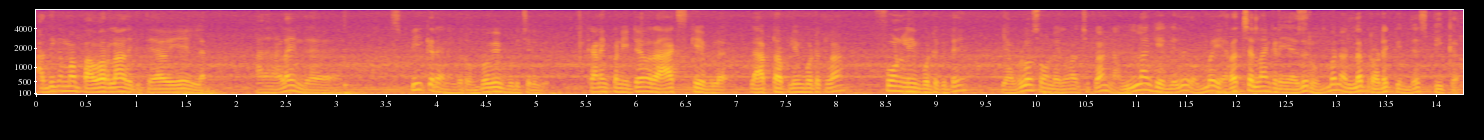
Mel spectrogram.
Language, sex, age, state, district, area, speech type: Tamil, male, 18-30, Tamil Nadu, Mayiladuthurai, urban, spontaneous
